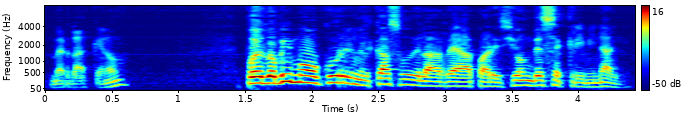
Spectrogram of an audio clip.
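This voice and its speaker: A Mexican actor playing a stern, dismissive police chief in a golden-age radio drama, speaking formally and with curt authority. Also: male voice, medium pitch, big pitch swings, fairly quick, mellow, no room sound. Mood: firm, dismissive.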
